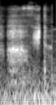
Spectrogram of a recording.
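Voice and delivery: whisper. Acted. Hiding from hunters.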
